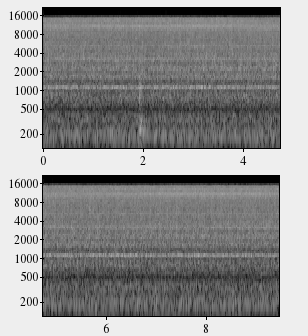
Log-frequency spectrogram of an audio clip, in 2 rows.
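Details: Hyundai Sonata (2006–09) with a replacement engine, warmed up at idle: a thin, constant whine over a hissy mechanical hum. This is described as timing chain noise.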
